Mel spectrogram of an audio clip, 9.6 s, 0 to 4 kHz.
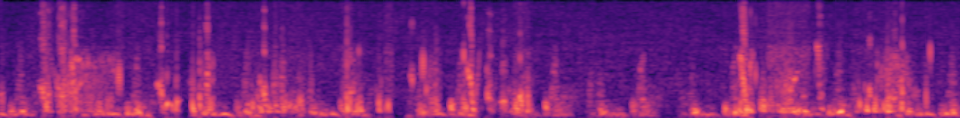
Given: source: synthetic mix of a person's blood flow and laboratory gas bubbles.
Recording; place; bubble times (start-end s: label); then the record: Doppler ultrasound of blood flow; precordium
0.00-0.05 s: bubbles
0.38-1.24 s: bubbles
1.54-1.82 s: bubbles
1.90-2.15 s: bubbles
2.46-3.07 s: bubbles
3.39-3.65 s: bubbles
3.75-3.93 s: bubbles
4.10-4.15 s: bubbles
4.20-4.42 s: bubbles
4.60-4.80 s: bubbles
4.84-4.97 s: bubbles
5.00-5.34 s: bubbles
7.33-8.11 s: bubbles
8.15-8.29 s: bubbles
8.54-9.21 s: bubbles
9.23-9.35 s: bubbles
From the record:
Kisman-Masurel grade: 333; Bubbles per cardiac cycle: rolling drumbeat, 9 or more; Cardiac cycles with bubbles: 50 to 99%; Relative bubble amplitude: loud (0.450 to 0.775); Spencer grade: 3 (all of the cardiac periods contain showers or single bubble signals, but not dominating or overriding the cardiac motion signals); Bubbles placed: only in the low amplitude regions of the cardiac cycle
